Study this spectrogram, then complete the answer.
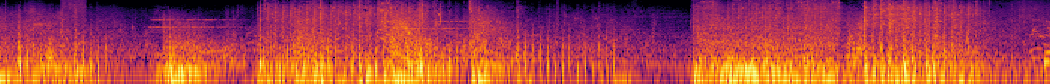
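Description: Video-game gunfire in a multiplayer shooter, sustained loud bursts of automatic fire and heavy impacts that run almost without a break, with brief drops in between and a voice talking over parts of it.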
